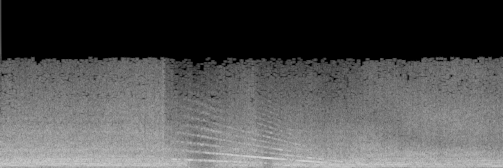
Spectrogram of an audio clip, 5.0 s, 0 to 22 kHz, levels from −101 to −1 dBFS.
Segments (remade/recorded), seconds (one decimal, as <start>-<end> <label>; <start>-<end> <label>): 0.0-5.0 recorded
